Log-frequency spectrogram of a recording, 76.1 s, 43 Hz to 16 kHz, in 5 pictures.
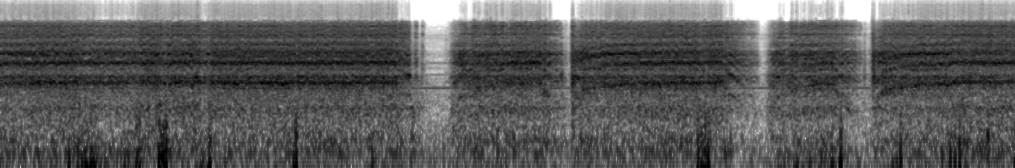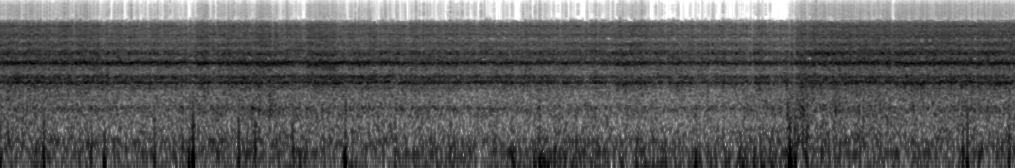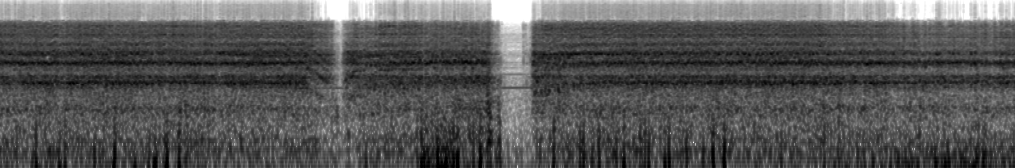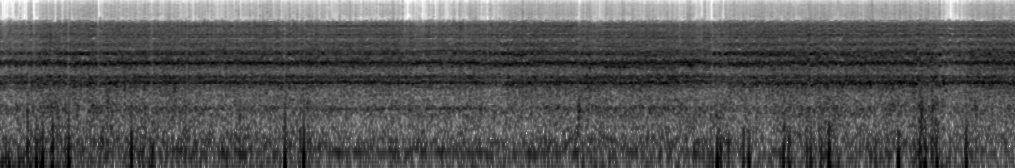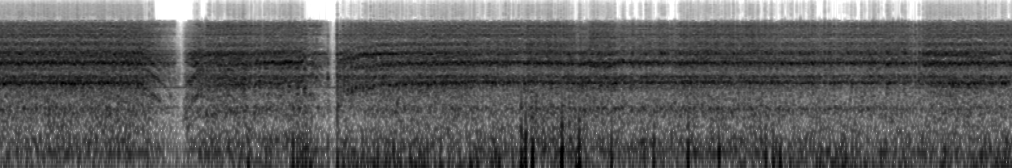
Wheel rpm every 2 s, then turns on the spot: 210, 210, 190, 120, 150, 140, 140, 230, 230, 230, 230, 240, 230, 230, 230, 220, 220, 140, 160, 150, 210, 220, 220, 230, 230, 230, 230, 220, 210, 210, 210, 150, 160, 190, 220, 230, 230, 220.
62-64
